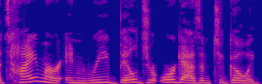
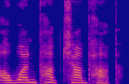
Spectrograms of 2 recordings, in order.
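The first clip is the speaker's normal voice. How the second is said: rattled off quickly, rapid-fire. Giving sex advice to men, saying a joke phrase really fast. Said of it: "I said that real fast".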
